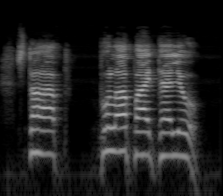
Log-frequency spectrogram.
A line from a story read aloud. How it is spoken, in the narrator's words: he cried in a piercing voice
